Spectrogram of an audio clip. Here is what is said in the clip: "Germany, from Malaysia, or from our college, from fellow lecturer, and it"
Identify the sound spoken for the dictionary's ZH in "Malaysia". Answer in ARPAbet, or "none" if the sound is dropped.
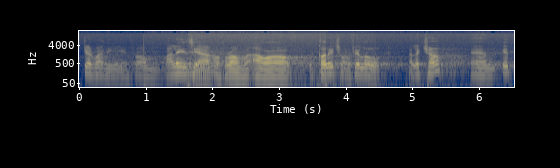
Z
